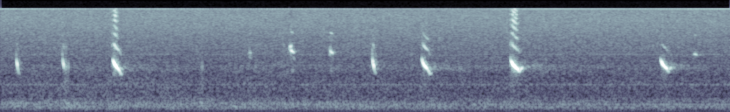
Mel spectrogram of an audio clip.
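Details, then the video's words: Osprey EJ at Loch Garten, Scotland, defending alone against an intruder seen only distantly, gives about a dozen sharp, high, down-slurred whistled chirps at an uneven pace, some loud and some soft, over a low steady hum. "EJ defends alone ~vs~ unseen (except distantly) intruder"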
